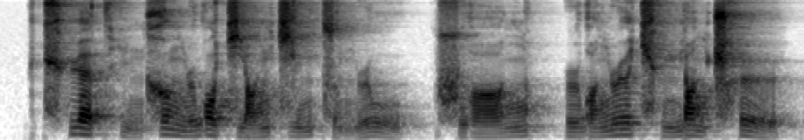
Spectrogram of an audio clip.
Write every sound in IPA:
t͡ɕʰ ɥ ɛ˥˩ t̪ʰ ḭ˨˩ ŋ x ɤ˥˧ ŋ ɻ w ɔ˥˩ t͡ɕ j ɑ˧˥ ŋ t͡ɕ i˧˥ n t͡s ʊ̰˨˩ ŋ ɻ u˥˩ | ʂ w ɑ˧˥ ŋ | ɻ w ɑ˧˥ ŋ ɻ ɻ̩˥ t͡ɕʰ y˨ m j ɑ˥˧ ŋ ʈ͡ʂʰ ɻ̩˥˩

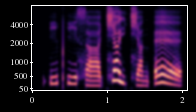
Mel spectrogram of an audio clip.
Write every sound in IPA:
ʔ i˧˥ pʰ i˧ s aː˩ t͡ɕ a˥˨ j t͡ɕ a˩ n ʔ ɛː˥˨

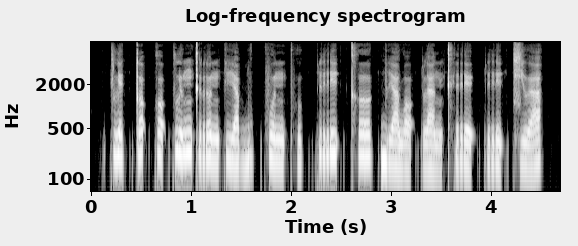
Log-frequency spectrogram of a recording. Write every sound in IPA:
k l e˥˩ k̚ t ɔ˥˩ ʔ k ɔ˦˥ ʔ k l ɯ˥˩ ŋ t r o˧ n k i˨˩ a̯ b u˥˩ k̚ f o˧ n pʰ u˨˩ k̚ p r i˥˩ ʔ kʰ ɤː˥˩ k̚ b i˨˩ a̯ w ɔ˨˩ ʔ p l a˩˦ n kʰ r e˨˩ ʔ p r i˨˩ ʔ t͡ɕ ɯ˩˦ a̯

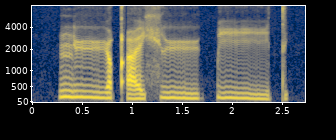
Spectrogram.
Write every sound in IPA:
n yː qʼ ɛ ç yː k͡p iː t

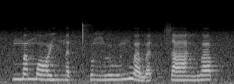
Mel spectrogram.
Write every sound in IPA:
m ɐ˧ m ɔː˨ j n̪ ɐ˨ t̚ t̪ʰ ʊ˨ ŋ l uː˨˥ n w ɐ˨˩ w ɐ˨ t̚ t͡s aː˧ ŋ w ɐ˥ p̚

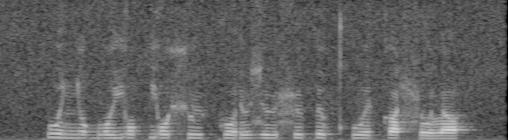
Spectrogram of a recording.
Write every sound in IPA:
kʷ e ɲ ʌ ɡʷ i j o k j o ʃ ʉ k ʊ ɾ ʉ z ʉ ɬ ʉ p e kʷʰ e k ʌ ɬ ʊ l ʌ

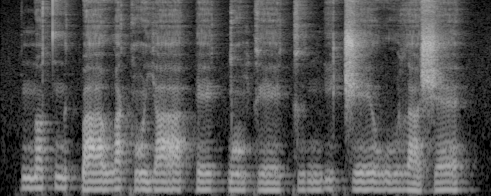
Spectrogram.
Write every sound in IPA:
n ɔ˦ t n ə˨ k͡p aː˦ w a˦ k ɔ̃˧ j a˦ | e˨˦ ɡ͡b ɔ̃˨ k eː˨ k ɨ˨ ŋ i˧ t͡ʃ eː˧ w u˧ l a˨ ʃ ɛ˦

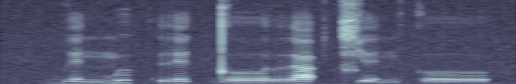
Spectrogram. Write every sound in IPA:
b e˨˩ n m ɯ˦˥ k̚ r e˦˥ k̚ d ɤː˧ r a˥˩ ʔ t͡ɕ e˩˦ n k ɤː˨˩

